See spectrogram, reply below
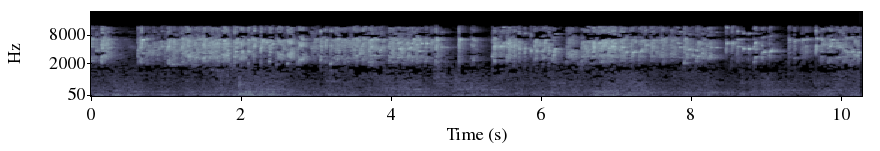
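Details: A group of black-masked lovebirds producing busy, high-pitched twittering that runs almost without break, with brief lulls at about five and nine seconds.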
